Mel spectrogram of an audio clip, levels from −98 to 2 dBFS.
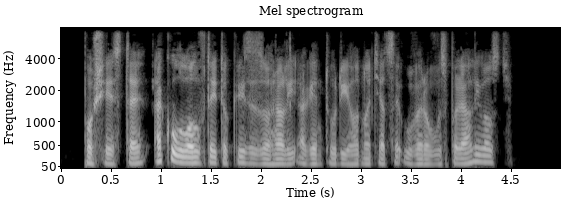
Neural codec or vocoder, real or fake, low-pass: none; real; 7.2 kHz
